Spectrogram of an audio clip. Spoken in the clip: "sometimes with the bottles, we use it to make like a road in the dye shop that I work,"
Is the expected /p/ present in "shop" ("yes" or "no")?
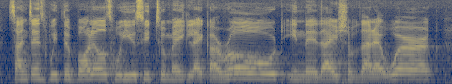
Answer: no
